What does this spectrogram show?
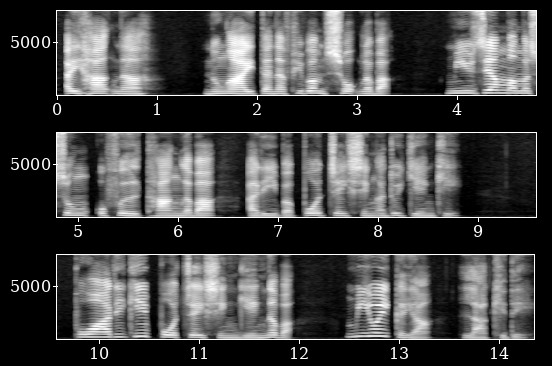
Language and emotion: Manipuri, sad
